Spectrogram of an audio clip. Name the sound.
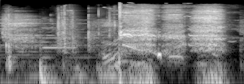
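heavy panting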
